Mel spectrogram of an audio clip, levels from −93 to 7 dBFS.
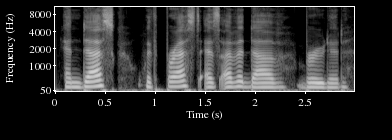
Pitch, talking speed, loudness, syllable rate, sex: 175 Hz, 180 wpm, -20 LUFS, 4.2 syllables/s, female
